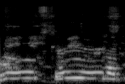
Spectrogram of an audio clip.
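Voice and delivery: put-on high, slow whiny child's voice; a kid pleading with his parents, high and slow; scared kid. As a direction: whimper it like a frightened little boy. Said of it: "And I'm like".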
